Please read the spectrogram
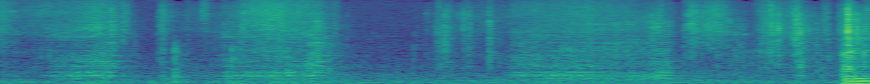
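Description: Sheet of thin Kami origami paper rubbing and sliding under the fingers as it is folded and the crease is pressed down, in three or four long strokes after a sharp tick at the start.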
